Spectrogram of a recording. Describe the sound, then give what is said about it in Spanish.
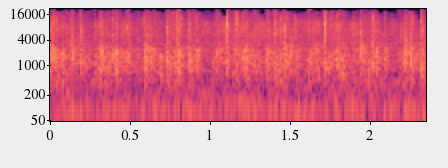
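Loud, dense applause from a crowd, clapping steadily and continuously through the whole stretch with no voices over it. “¡Aplauso, aplauso, aplauso! Ahí están.”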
